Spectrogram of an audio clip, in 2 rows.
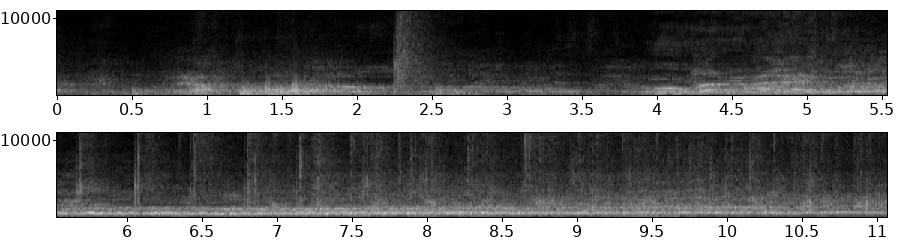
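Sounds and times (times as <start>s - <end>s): murmur of crowd voices: 0.0s - 11.0s.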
